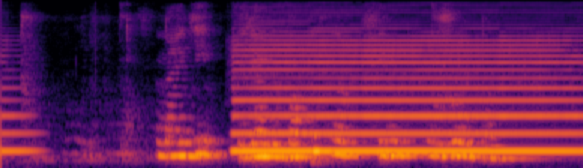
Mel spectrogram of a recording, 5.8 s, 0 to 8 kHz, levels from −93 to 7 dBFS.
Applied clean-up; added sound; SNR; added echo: none; Wind instrument, woodwind instrument; -3 dB; reverberation time 0.5 s.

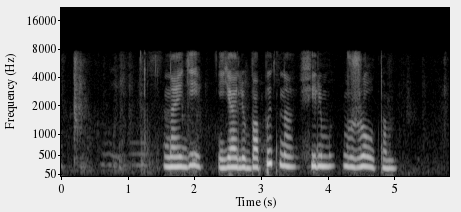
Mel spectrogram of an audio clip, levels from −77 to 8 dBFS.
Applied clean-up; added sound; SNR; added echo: none; none; none; none.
